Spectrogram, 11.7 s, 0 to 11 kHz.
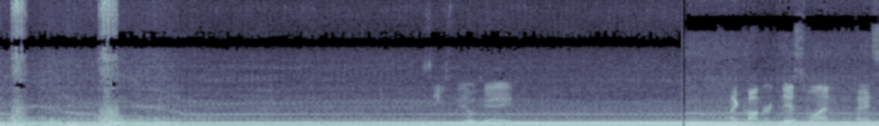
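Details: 2000 Yamaha R6 inline four after diaphragm replacement and carb cleaning, which did not fix it: uneven, wandering idle with hunting revs over a steady exhaust drone; still running rough, carburetion suspected.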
